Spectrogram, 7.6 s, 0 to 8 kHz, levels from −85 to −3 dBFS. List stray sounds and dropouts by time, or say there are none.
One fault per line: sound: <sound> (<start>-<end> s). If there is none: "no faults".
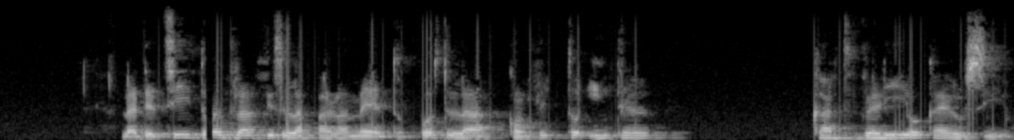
sound: dropout (1.5-1.6 s)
